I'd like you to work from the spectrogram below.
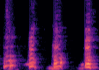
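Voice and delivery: high burst of laughter; kind gentle laugh. Real, not acted. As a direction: laugh out, amused. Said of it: "I'm not laughing at you".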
